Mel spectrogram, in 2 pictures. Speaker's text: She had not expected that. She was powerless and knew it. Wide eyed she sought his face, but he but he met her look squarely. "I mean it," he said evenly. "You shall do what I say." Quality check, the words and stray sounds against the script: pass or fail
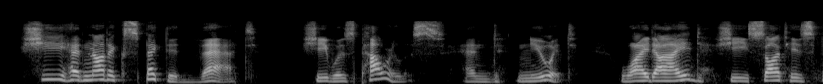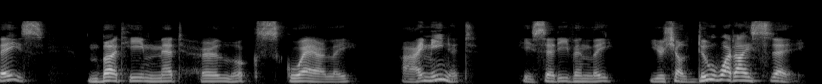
fail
